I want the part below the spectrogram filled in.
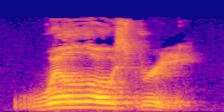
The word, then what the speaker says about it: Ospreay: Well, let me just say to Mr. Richards, the Renegade 28, Will Ospreay, and there you go, said it correctly.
